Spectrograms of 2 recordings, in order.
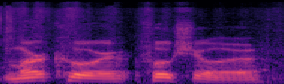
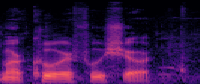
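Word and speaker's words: Merkur Futur: I use a Merkur Fuscher. That's how it's pronounced. I think that is German. It's from Solingen, Germany. This is a Merkur Fuscher razor, spelled M-E-R-K-U-R F-U-T-U-R.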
